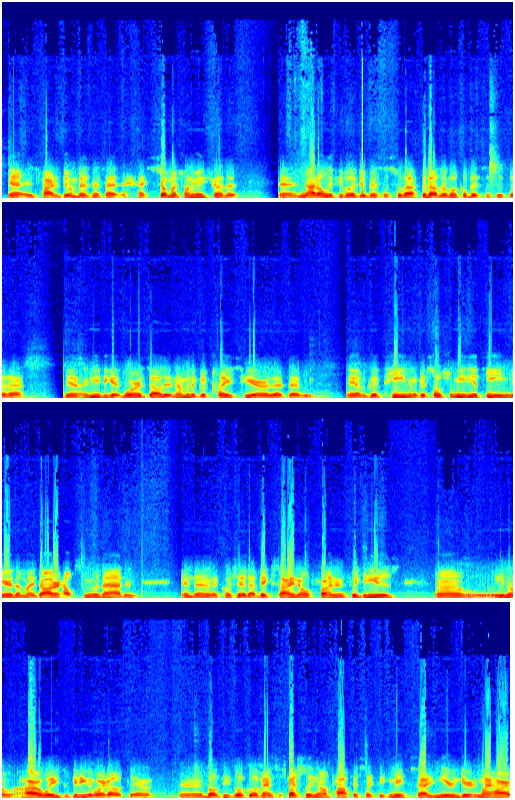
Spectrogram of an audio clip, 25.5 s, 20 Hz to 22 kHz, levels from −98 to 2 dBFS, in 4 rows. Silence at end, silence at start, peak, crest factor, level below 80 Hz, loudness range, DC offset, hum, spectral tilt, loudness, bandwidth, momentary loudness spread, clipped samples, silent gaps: 0 s; 0.1 s; 0 dBFS; 14 dB; -50 dBFS; 2 LU; under 0.1%; none; -7.5 dB/octave; -14 LUFS; 8.8 kHz; 8 LU; under 0.1%; none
